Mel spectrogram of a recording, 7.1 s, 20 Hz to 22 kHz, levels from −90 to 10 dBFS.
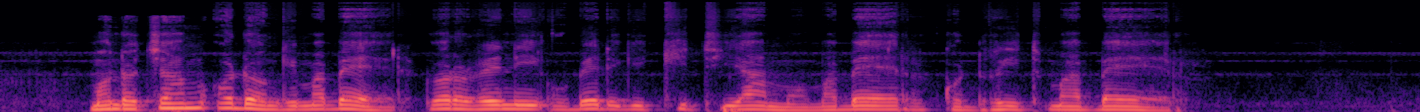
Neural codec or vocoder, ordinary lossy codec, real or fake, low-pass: none; Opus, 32 kbps; real; 19.8 kHz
